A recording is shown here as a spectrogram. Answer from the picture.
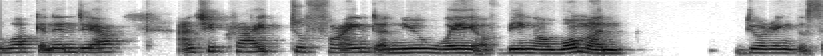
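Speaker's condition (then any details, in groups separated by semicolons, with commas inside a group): No condition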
